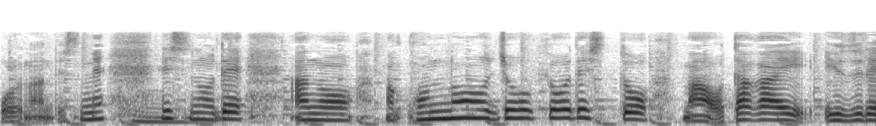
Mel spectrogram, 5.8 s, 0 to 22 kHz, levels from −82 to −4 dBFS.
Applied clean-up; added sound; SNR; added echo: none; none; none; none.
